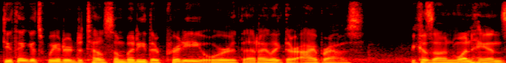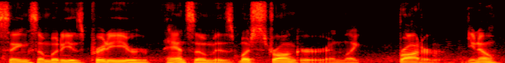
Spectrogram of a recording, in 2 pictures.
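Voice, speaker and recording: Man playing a shy adorkable guy, deep gravelly voice, gentle nervous rambling, asmr roleplay. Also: animated, brisk. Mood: rambling, pensive. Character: shy, anxious, adorkable young stranger in a coffee shop. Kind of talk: ASMR roleplay, soft conversational monologue. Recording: background ambience noise. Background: coffee shop ambience.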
